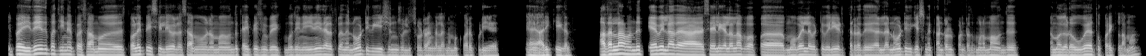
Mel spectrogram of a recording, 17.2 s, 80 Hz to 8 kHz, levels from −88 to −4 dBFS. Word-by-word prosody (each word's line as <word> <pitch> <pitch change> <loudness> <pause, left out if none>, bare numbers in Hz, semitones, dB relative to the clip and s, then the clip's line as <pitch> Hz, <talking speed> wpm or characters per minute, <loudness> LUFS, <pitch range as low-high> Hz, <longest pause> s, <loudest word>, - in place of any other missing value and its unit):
இப்ப 130 +4 -4 0.2
இதே 155 +5 +4
இது 175 - +1
பார்த்தீங்கன்னா, 145 -2 -1
இப்ப 125 -2 -1
சமூ 120 0 +2 0.4
தொலைபேசிலயோ! 130 -4 0
இல்ல, 110 -1 -2
சமூ 115 -2 0
நம்ம 110 0 -1
வந்து 115 +2 -3
கைபேசி 115 -1 -2
உபயோகிக்கும்போது, 110 0 -3
இணை 110 0 -2
இணையதளத்தில 125 -2 0
அந்த 110 -1 -1
நோட்டிஃபிகேஷன் 125 -6 -2
சொல்லி 105 -1 -5
சொல்றாங்கல்ல, 100 -1 -4
நமக்கு 100 0 -7
வரக்கூடிய 100 -1 -5 0.6
அ - - +1 0.2
அறிக்கைகள். 110 -4 -1 0.5
அதெல்லாம் 160 +2 +6
வந்து 155 +1 +2 0.2
தேவையில்லாத 150 0 +5 0.4
செயலிகளெல்லாம் 130 0 +2
வ - - +1
ப 120 - -5 0.4
மொபைல்ல 125 +2 +1
விட்டு 115 0 -5
வெளிய 120 +2 +2
எடுத்துட்றது, 110 0 -5 0.2
அல்ல 110 +1 -1
நோட்டிஃபிகேஷன 120 -4 -3
கண்ட்ரோல் 115 +1 -3
பண்றது 105 -2 -7
மூலமா 110 +1 -2
வந்து, 110 +1 -3 0.6
நம்மளோட 115 0 0
உபயோகத்த 130 -2 +1
குறைக்கலாமா? 100 +1 -4
115 Hz, 145 wpm, -23 LUFS, 110-130 Hz, 0.6 s, அதெல்லாம்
